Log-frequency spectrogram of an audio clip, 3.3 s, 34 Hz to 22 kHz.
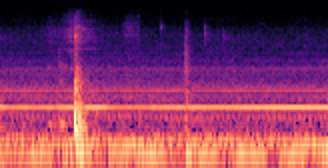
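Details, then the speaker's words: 1947 Philco 47-1230 record changer motor brought up slowly on a variac to about 60 V: a steady low electrical hum with no spin-up because the motor won't turn; a wheel appears out of its proper position. "doesn't want to turn"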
